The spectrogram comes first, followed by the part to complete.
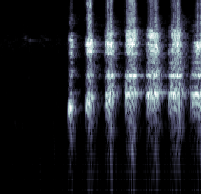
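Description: A man laughing in a quick run of about eight short, evenly spaced bursts, starting about two-thirds of a second in after a brief silence.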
